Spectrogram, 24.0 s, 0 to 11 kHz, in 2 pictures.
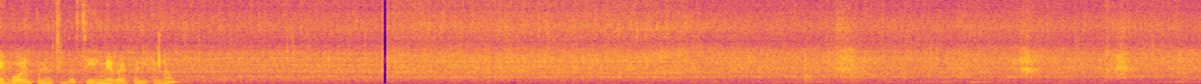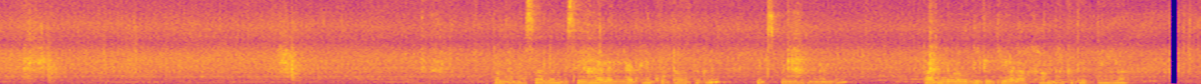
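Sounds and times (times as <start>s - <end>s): food sizzling in a pan: 0.0s - 24.0s
spatula scraping a pan: 8.0s - 8.8s, 9.5s - 13.4s, 14.6s - 15.2s, 16.0s - 18.8s, 19.6s - 20.4s.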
